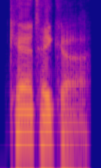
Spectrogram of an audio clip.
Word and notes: caretaker: British English

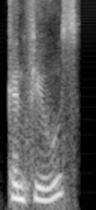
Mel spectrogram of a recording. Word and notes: confuse: Indian

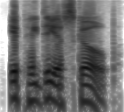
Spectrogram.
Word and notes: epidiascope: American English

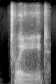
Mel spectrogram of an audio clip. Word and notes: tweed: British English

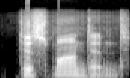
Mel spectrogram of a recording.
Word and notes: despondent: American English

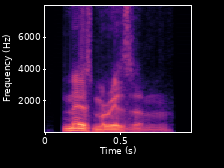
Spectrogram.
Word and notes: mesmerism: British English

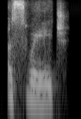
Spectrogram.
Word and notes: assuage: Indian

